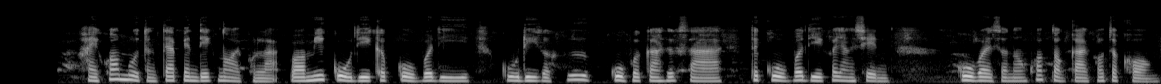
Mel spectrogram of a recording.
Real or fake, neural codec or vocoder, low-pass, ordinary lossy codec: real; none; 9.9 kHz; none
